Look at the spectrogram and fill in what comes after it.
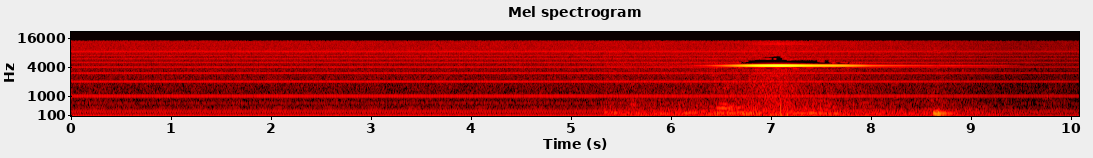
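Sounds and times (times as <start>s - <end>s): microphone feedback whistle: 5.4s - 9.3s.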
